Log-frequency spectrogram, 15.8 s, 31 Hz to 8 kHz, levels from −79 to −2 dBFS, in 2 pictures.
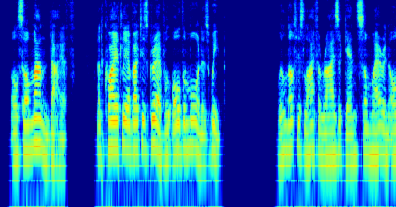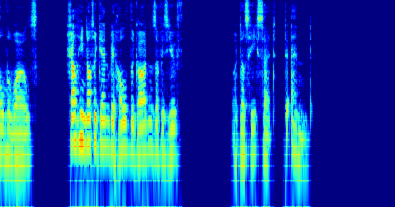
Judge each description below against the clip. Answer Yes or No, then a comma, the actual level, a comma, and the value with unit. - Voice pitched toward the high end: No, low, 130 Hz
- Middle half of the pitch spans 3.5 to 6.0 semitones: Yes, average, 4.0 semitones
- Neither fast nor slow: Yes, average, 150 wpm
